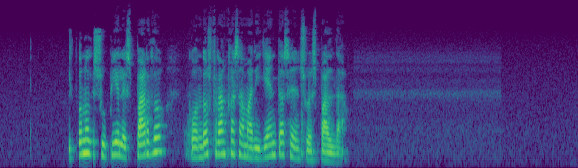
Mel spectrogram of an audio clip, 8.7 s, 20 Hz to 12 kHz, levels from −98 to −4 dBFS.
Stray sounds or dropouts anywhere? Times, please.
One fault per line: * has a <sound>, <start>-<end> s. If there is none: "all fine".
all fine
